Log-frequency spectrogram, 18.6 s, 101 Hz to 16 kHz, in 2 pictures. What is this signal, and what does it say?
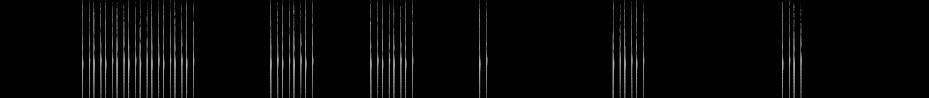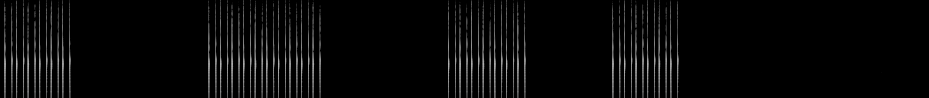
Pulse dialling, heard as clicks on a phone line, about 9 pulses a second. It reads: 0 4 4 1 3 2 6 0 7 6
